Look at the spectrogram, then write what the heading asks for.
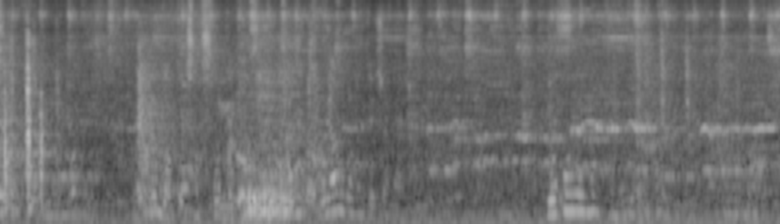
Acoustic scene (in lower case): restaurant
